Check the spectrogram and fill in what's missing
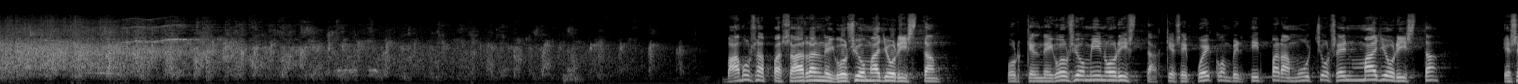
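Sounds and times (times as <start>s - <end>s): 
audience clapping: 0.0s - 7.1s
speech: 7.3s - 9.5s, 10.1s - 15.1s.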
